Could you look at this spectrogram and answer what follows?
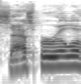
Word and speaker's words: sarsaparilla: I always said it's sarsaparilla, but it could be sarsaparilla. Sarsaparilla? Okay, so the R in sarsaparilla is silent, so I've been saying it right.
